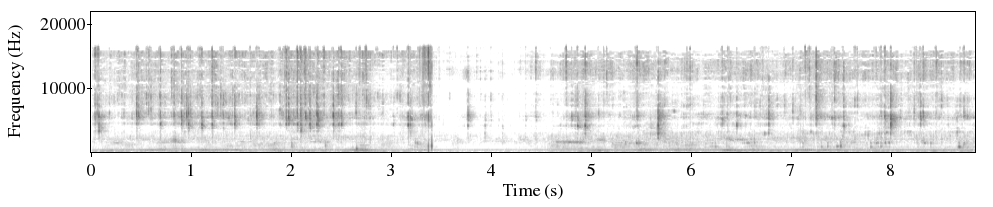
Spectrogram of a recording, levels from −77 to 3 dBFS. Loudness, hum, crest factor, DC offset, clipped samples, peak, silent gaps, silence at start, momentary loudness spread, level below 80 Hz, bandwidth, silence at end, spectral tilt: -36 LUFS; none; 36 dB; under 0.1%; under 0.1%; -4 dBFS; none; 0 s; 12 LU; -80 dBFS; 17 kHz; 0 s; 1 dB/octave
